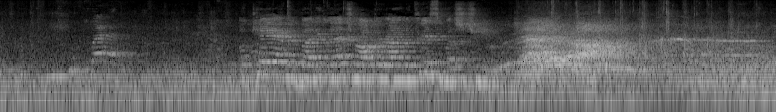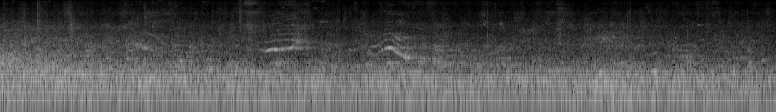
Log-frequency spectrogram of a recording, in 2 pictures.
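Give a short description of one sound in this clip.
A piano plays.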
